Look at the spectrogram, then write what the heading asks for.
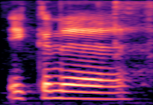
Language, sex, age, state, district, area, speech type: Dogri, female, 30-45, Jammu and Kashmir, Udhampur, rural, spontaneous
